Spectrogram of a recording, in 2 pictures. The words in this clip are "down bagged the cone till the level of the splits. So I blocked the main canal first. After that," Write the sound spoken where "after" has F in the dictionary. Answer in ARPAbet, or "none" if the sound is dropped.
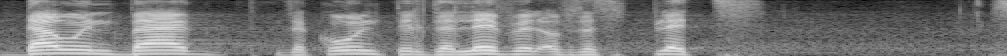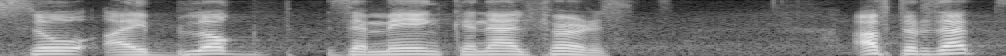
F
